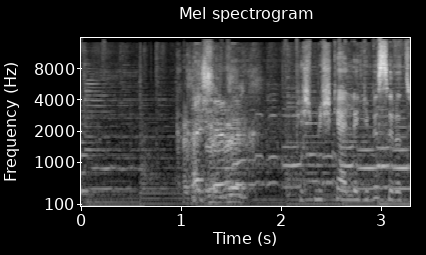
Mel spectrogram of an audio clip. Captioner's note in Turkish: Hep bir ağızdan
